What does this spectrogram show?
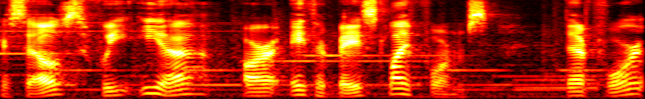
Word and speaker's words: Ea: When the vibration of vocal folds was still required to convey our thoughts and intention, Ia, I believe was the pronunciation used when referring to our people.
